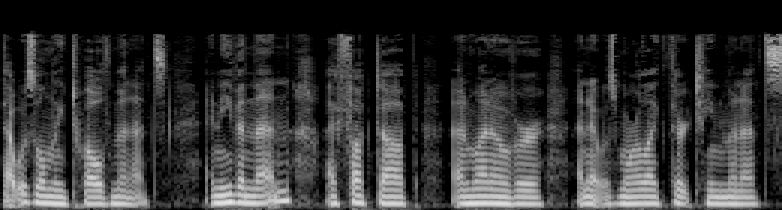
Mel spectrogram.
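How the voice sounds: What comes through is a natural reading voice.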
